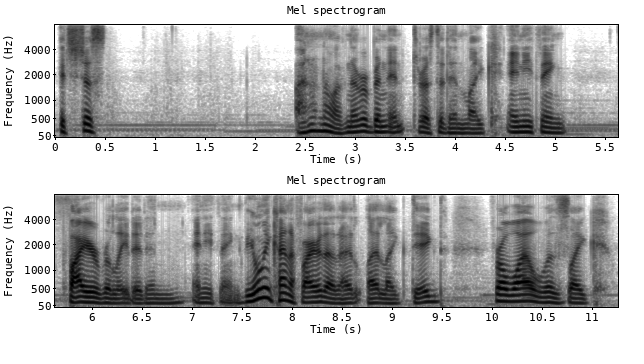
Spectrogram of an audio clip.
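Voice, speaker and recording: Gravelly-voiced man casually streaming a game. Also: medium pitch, no room sound. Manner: rambling, halting, thinking aloud. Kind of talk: casual live stream commentary on a video game.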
